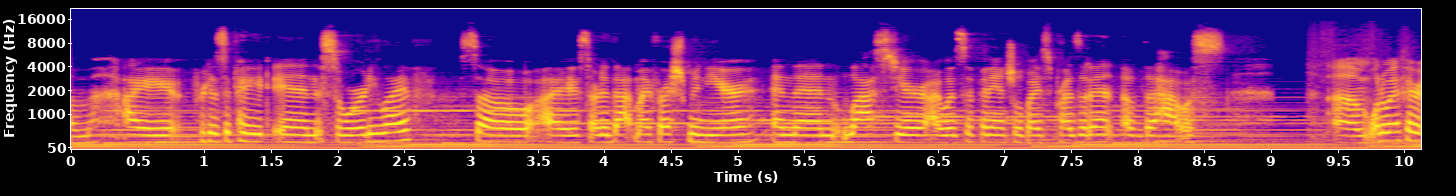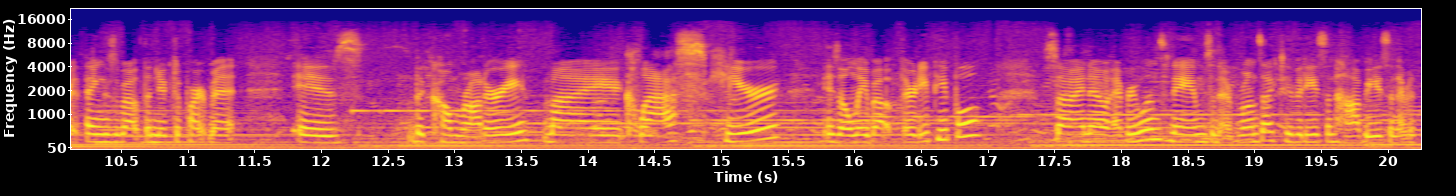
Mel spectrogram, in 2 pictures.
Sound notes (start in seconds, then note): 12.8 crowd chatter; 18.3 crowd chatter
